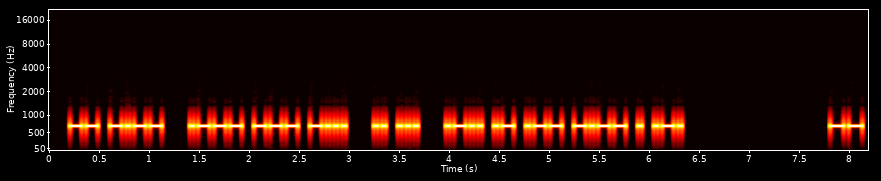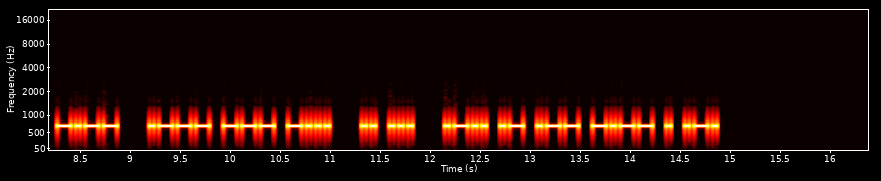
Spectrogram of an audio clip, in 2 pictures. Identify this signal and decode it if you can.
Morse code, heard as a keyed tone, about 29 wpm, 700 Hz. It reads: MY JOB IS LAWYER MY JOB IS LAWYER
